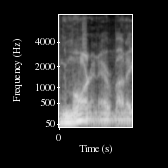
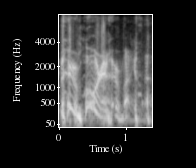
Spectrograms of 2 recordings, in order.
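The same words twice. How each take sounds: First: The voice is deep and full. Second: The voice is thin and weak. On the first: The speaker is young with a strong radio voice. "you got that deep voice" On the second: The speaker is older and the voice has worn down. "as you get older, that's not"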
